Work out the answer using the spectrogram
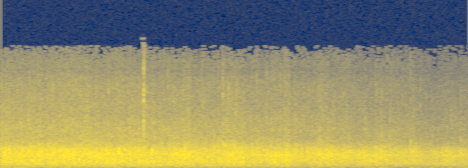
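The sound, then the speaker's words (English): A church audience claps their hands during a service, a dense, steady wash of many overlapping claps that holds at an even level and eases slightly at the very end. “And I believe, clap your hands for Jesus.”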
